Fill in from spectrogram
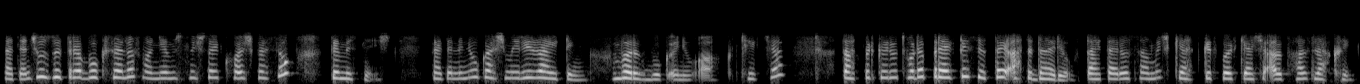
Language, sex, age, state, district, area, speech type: Kashmiri, female, 30-45, Jammu and Kashmir, Bandipora, rural, conversation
